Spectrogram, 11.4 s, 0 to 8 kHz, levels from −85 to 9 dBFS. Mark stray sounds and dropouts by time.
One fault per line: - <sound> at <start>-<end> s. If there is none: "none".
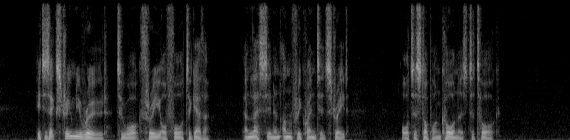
none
